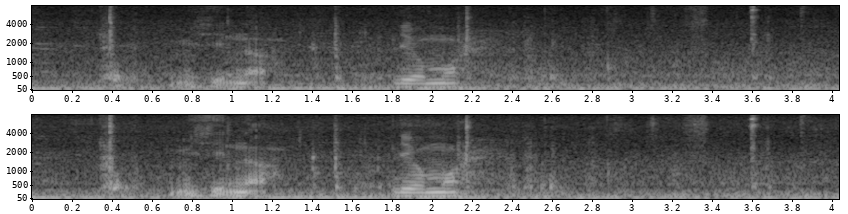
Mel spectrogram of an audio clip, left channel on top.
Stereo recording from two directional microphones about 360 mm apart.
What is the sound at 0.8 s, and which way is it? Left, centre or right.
Speech, centre.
